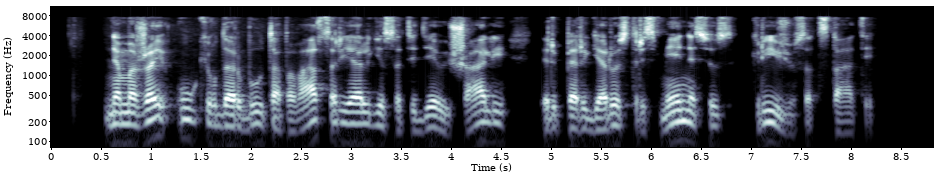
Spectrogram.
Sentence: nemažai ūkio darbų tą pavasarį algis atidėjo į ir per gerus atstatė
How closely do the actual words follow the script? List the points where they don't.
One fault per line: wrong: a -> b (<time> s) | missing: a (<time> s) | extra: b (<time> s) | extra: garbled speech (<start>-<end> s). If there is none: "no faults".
extra: šalį (4.1 s)
extra: tris mėnesius kryžius (5.9 s)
